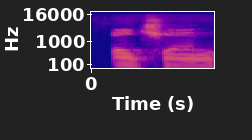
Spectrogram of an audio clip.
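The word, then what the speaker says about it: Etienne: or as he told everybody, his name is Travis Hchan Jr., but I'm I'm not going to pronounce it that way until I hear it for a full year of broadcasts because I I I don't believe it.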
